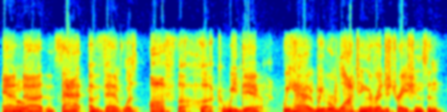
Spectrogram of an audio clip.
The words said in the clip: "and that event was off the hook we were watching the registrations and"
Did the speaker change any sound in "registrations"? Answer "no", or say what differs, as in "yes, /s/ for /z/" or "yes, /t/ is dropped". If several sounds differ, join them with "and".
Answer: no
